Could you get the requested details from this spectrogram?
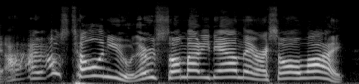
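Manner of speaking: high, loud protest in character; worked-up lookout insisting loudly; insistent shouting. Acted. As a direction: yell it, pitch jumping way up. Game master voices an insistent lookout.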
